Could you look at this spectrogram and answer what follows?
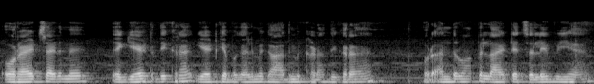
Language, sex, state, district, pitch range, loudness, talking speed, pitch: Hindi, male, Maharashtra, Washim, 115-130 Hz, -18 LUFS, 270 wpm, 120 Hz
